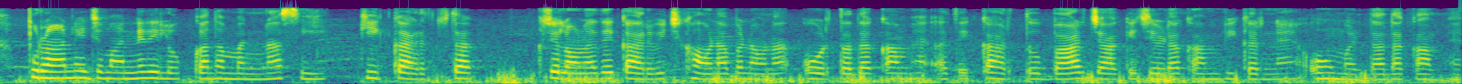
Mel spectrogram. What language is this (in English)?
Punjabi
